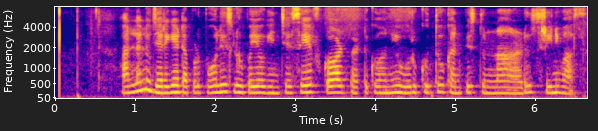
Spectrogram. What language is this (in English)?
Telugu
